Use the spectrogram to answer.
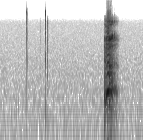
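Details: Two faint sharp clicks, then a short voiced gulping hiccup while the person is talking; hiccups.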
